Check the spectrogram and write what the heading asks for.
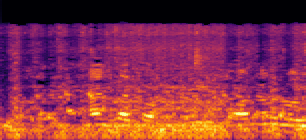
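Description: Muffled, indistinct speech over a steady low rumble.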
